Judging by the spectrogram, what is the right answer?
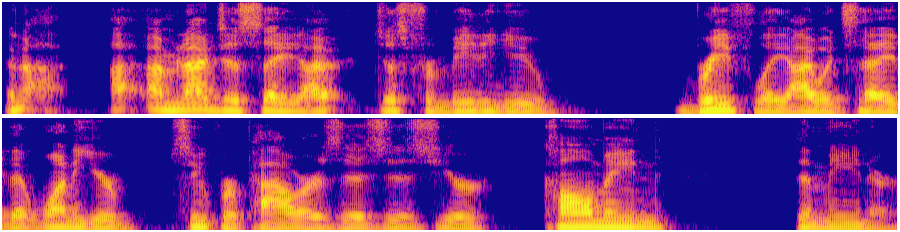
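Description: On a very clean recording with a silent background, a man with a normal speaking voice talks at a medium pitch and a moderate pace with ordinary pitch variation. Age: 60s. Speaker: mortgage broker and podcast host. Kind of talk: interview. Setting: studio.

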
